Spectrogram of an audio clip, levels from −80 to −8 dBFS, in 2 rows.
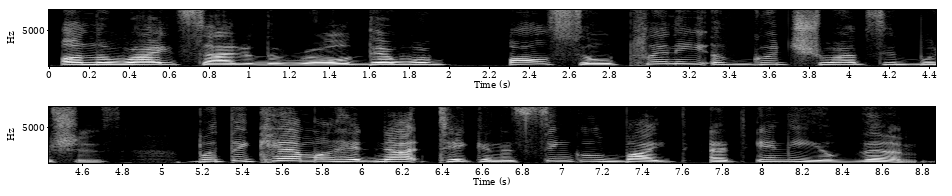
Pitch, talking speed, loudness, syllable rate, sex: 230 Hz, 195 wpm, -20 LUFS, 4.9 syllables/s, female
